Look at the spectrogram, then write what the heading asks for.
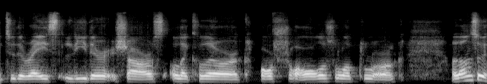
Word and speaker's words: Leclerc: to the clerk the sea in the clear is silent yeah leclerc yeah i know i know i was just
